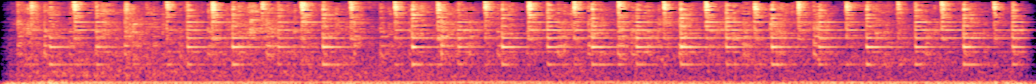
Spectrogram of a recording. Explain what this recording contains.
fan noise to scare birds.
scare, field, birds, sound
